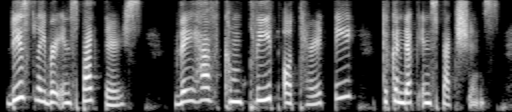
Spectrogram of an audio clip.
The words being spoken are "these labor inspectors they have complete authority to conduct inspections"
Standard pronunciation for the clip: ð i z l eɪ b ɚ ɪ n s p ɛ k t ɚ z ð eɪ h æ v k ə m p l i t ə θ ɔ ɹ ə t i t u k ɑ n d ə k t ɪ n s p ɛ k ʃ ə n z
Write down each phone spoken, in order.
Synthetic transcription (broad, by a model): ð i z l eɪ b ɚ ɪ n s p ɛ k t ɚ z ð eɪ h æ v k ə m p l i t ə t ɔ ɹ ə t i t u k ɑ n d ə k t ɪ n s p ɛ k ʃ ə n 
